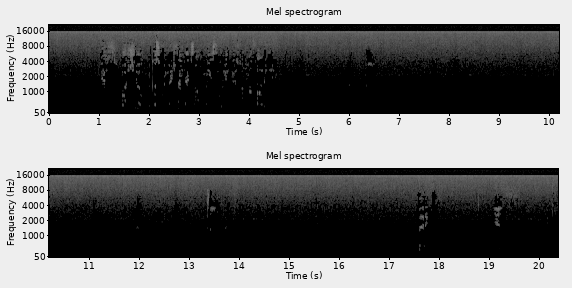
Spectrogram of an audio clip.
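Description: A man speaks faintly to an audience in a room.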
